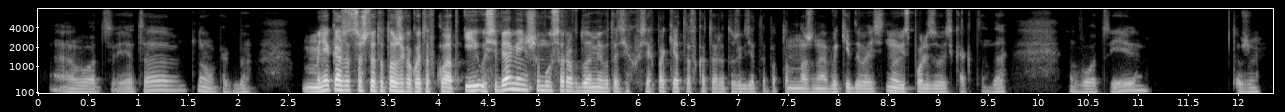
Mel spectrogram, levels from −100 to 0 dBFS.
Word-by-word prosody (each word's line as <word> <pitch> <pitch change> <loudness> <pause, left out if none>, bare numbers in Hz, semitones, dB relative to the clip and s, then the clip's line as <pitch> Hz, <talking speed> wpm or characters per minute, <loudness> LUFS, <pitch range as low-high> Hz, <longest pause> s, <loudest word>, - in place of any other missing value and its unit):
Э, 140 -9 -12
вот. 110 0 -10
Это, 155 - -7 0.2
ну, 135 -7 -7
как 115 -2 -19
бы, 115 0 -15 0.5
мне 130 +6 +4
кажется, 165 -2 +5
что 160 - +5
это 150 - +2
тоже 145 -2 +6
какой-то 135 0 +2
вклад. 130 -3 +2
И 150 +1 +6
у 165 - +4
себя 175 +7 +6
меньше 180 -5 +2
мусора 155 -1 +1
в 135 - -9
доме, 135 -1 +2
вот 125 - -6
этих 125 +1 -9
всех - - -9
пакетов, - - -5
которые 115 -1 -8
тоже 115 0 -9
где-то 115 0 -9
потом 115 -1 -8
нужно 110 -1 -4
выкидывать, 115 -1 -5
ну, 130 -4 -1
использовать 110 -1 -5
как-то, 120 +3 -18
да. 120 0 -12 0.6
Вот 115 -5 -12
и 80 +1 -7 1.0
тоже. 120 0 -13
125 Hz, 180 wpm, -23 LUFS, 115-150 Hz, 1.0 s, тоже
